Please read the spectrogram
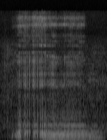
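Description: A man's low, drawn-out hum or filler "mmm", held steady for over a second.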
